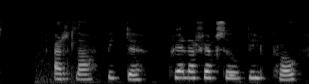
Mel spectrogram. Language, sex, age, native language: Icelandic, female, 12, Icelandic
